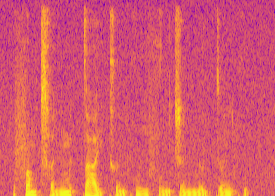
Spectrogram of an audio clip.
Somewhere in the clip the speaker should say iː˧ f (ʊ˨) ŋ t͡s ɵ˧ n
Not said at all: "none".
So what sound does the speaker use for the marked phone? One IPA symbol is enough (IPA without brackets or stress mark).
ʊ˨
